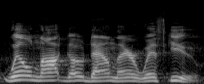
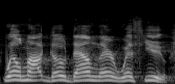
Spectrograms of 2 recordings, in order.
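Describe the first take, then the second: First: Will not go down there with you, each word slow and even; slow measured cadence. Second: Said in the usual way. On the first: Retold or imitated. Pastor voicing Jacob refusing to send his son, slow and measured. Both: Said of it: "he said it just like that, and kind of in a cadence".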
